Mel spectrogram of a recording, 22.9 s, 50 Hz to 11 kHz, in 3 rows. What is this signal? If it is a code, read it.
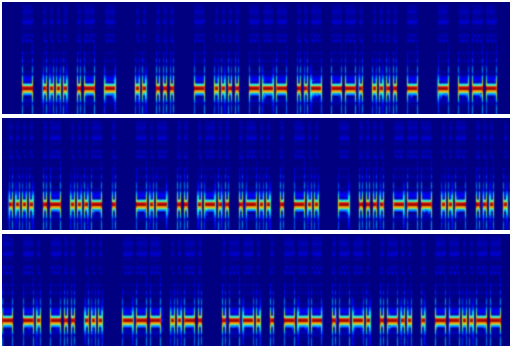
Morse code, heard as a keyed tone, about 23 wpm, 800 Hz. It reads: THAT IS THOUGHT TO HAVE KILLED THOUSANDS OF PEOPLE,
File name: morse mp3 / ANGLAIS texte clair 2 vitesse 22 mots minute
